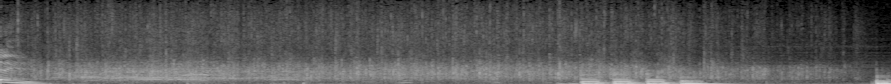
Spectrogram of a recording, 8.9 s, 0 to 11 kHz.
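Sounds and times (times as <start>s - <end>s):
scattered cheers: 0.0s - 4.1s
large audience applause: 0.0s - 8.8s.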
